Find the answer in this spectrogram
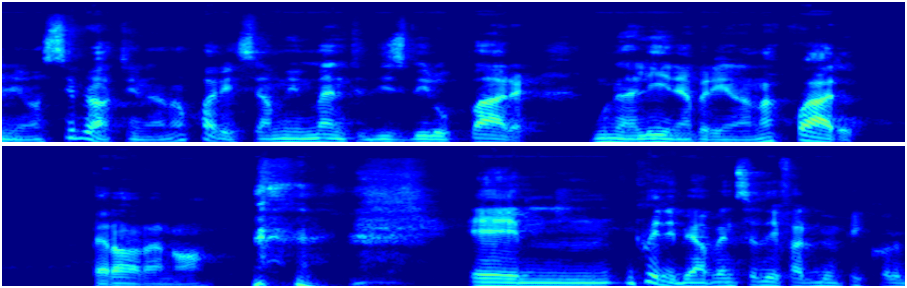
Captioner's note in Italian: risate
